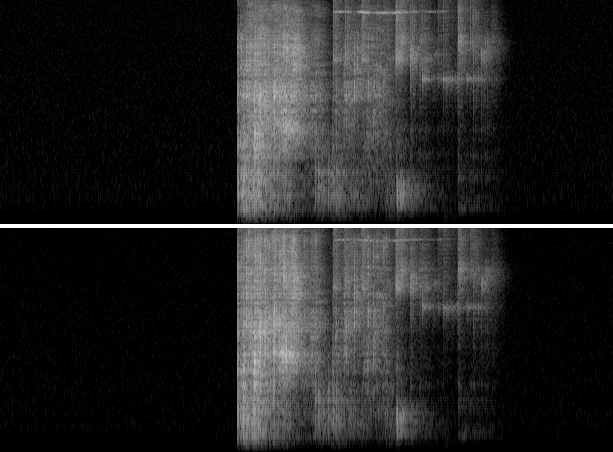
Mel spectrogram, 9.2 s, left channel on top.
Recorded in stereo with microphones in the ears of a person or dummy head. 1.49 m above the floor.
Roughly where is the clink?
Centre.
